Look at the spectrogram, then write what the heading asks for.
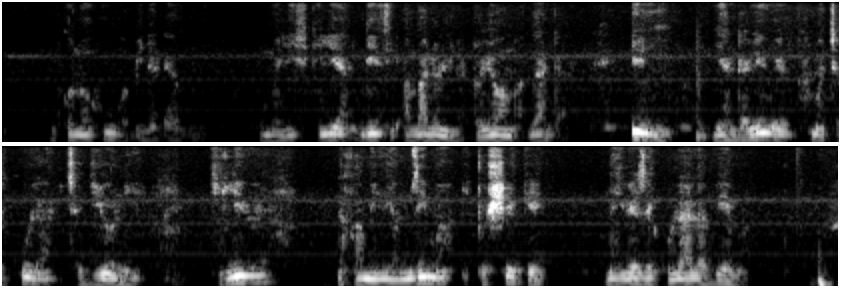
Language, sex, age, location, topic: Swahili, male, 18-24, Kisumu, agriculture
